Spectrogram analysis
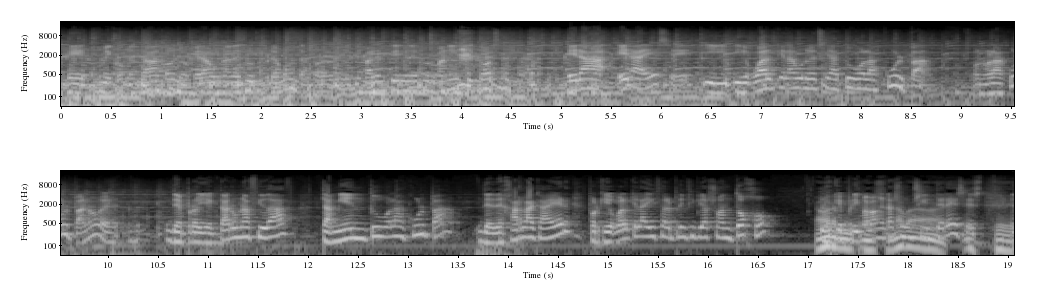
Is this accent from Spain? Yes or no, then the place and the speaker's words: yes; Asturias, Spain; yo soy del barrio de la Arena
